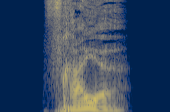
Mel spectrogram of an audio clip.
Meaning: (adjective) inflection of frei: 1. strong/mixed nominative/accusative feminine singular 2. strong nominative/accusative plural 3. weak nominative all-gender singular
- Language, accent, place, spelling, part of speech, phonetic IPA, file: German, Germany, Berlin, freie, adjective / verb, [fʁaɪ̯ə], De-freie.ogg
